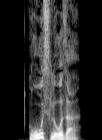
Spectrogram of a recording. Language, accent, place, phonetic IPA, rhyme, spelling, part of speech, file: German, Germany, Berlin, [ˈɡʁuːsloːzɐ], -uːsloːzɐ, grußloser, adjective, De-grußloser.ogg
- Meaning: inflection of grußlos: 1. strong/mixed nominative masculine singular 2. strong genitive/dative feminine singular 3. strong genitive plural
